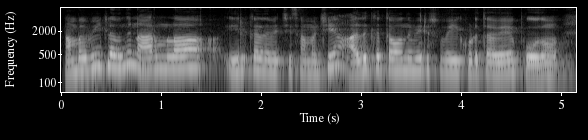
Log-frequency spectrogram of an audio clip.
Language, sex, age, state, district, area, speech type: Tamil, male, 30-45, Tamil Nadu, Salem, rural, spontaneous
